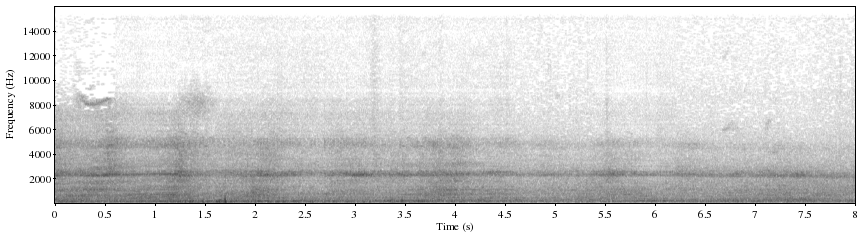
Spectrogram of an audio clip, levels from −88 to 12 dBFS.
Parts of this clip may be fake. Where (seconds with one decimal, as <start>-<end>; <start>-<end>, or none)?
0.6-4.6; 5.4-6.2

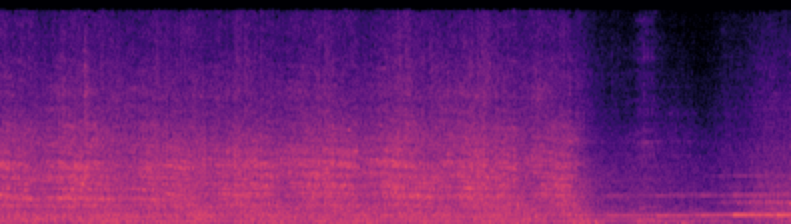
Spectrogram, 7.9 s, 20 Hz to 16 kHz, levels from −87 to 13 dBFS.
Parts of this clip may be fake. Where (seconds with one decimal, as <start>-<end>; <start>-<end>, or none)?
none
